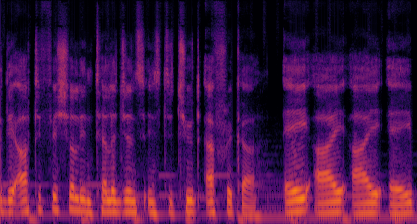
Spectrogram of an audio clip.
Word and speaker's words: AIIA: Welcome back to the Artificial Intelligence Institute Africa, AIIA, pronounced Aiia, Ubuntu Guild's videos on AI.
